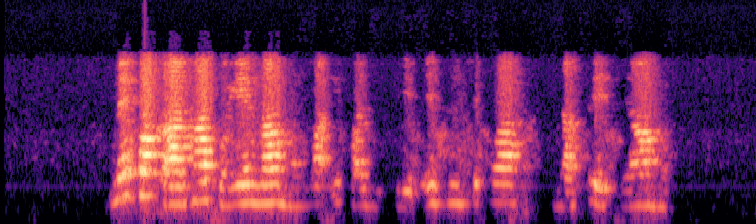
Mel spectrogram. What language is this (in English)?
Igbo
